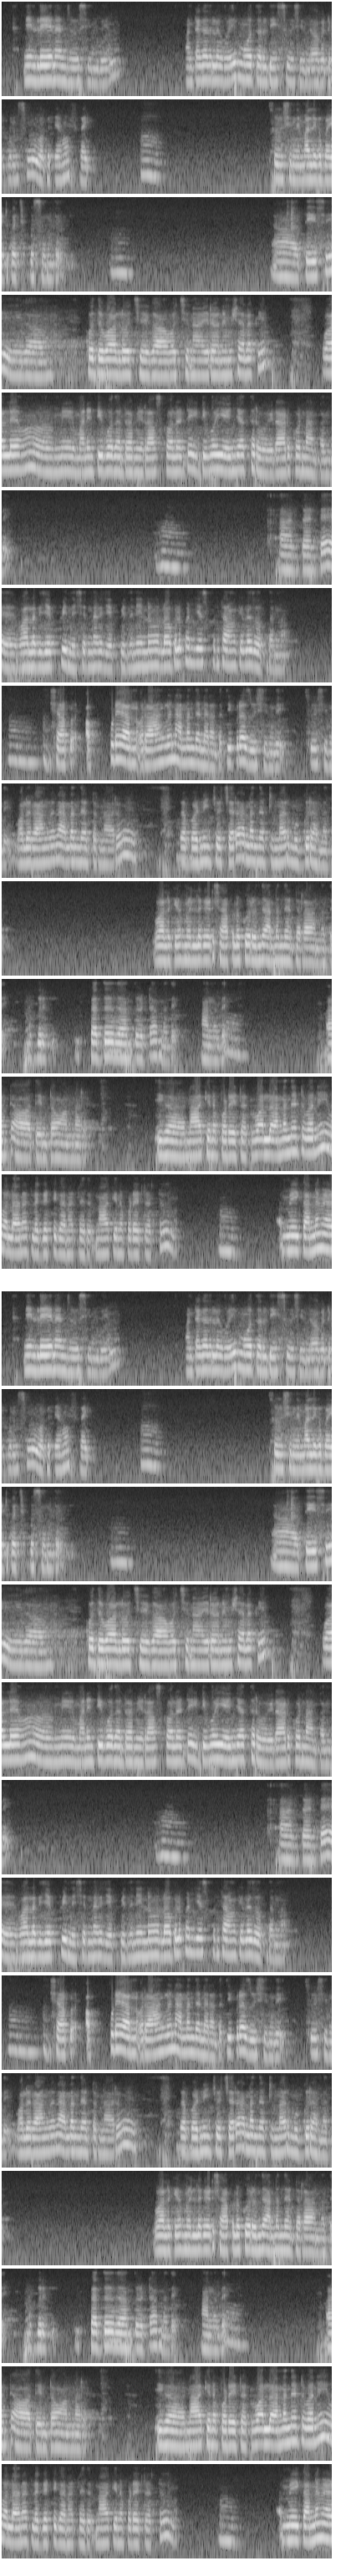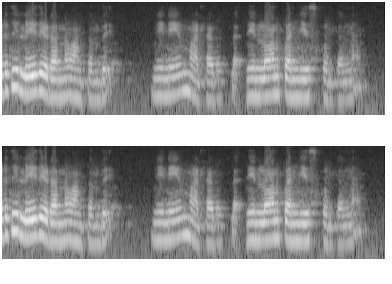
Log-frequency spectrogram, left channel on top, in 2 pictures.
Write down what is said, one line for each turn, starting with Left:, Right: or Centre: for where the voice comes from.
Right: నేను లేనని చూసింది వంటగదిలో పోయి మూతలు తీసి చూసింది ఒకటి పులుసు ఒకటేమో ఫ్రై
Centre: ఆ
Right: చూసింది మళ్ళగా బయటకు వచ్చి కూసుంది
Centre: ఆ
Right: ఆ తీసి ఇగా కొద్ది వాళ్ళు వచ్చేగా వచ్చిన ఇరవై నిమిషాలకి వాళ్ళేమో మీ మన ఇంటికి పోదంటార మీరు రాసుకోవాలంటే ఇంటికి పోయి ఏం చేస్తారు ఈడ ఆడుకోండి అన్ అంది
Centre: హ్మ్
Right: వద్దంటే వాళ్ళకి చెప్పింది చిన్నగా చెప్పింది నేను లోపల పని చేస్ తంటే ఆమెకళ్లె చూత్తన్న
Centre: ఆ ఆ
Right: షాప్ అప్పుడే అ రాంగానే అన్నం తిన్నారంట త్రిపురా చూసింది చూసింది వాళ్ళ రాంగానే అన్నందింటన్నారు
Centre: ఆ
Right: ర బడి నుంచి వచ్చారు అన్నందింటున్నారు ముగ్గురు అన్నది వాళ్ళకి మెల్లగా ఈడ చేపల కూరుంది అన్నందింటారా అన్నది ముగ్గురికి పెద్దదాంతోటి
Centre: ఆ
Right: అన్నది అన్నదే
Centre: ఆ ఆ ఆ ఆ ఆ ఆ
Right: అంటే ఆ తింటాం అన్నారు ఇక నాకిన పడేటట్టు వాళ్ళు అన్నందింటవని వాళ్ళు అనట్లేదు గట్టిగా అనట్లేదు నాకు వినపడేటట్టు
Centre: ఆ
Right: మీకు అన్నం ఏడది లేదు ఈడ అన్నం అంటుంది నేనేం మాట్లాడ నేను లోన పని చేసుకుంటున్నా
